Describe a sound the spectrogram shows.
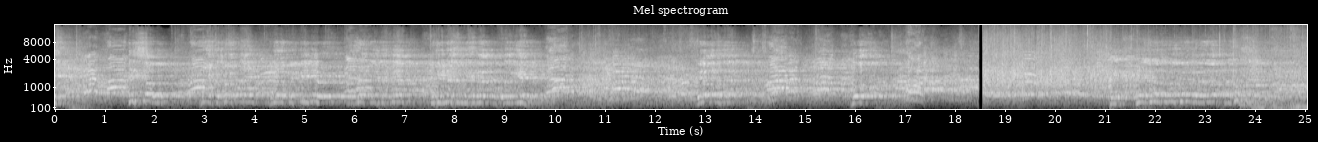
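A man announces loudly and with animation through a microphone and loudspeakers in a large echoing hall.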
